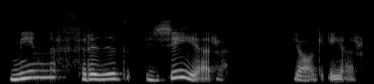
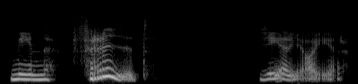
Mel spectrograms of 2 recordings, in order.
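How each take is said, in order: First: The stress is on the word 'ger'. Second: The stress is on the word 'frid'.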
